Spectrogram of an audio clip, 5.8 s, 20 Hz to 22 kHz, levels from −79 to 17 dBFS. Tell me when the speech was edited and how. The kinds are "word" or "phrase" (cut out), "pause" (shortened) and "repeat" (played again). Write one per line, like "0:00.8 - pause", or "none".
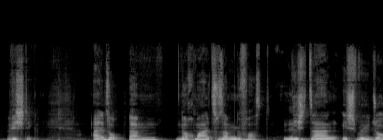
0:01.9 - pause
